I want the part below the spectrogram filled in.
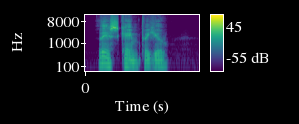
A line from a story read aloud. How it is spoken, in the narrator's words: Kath said softly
